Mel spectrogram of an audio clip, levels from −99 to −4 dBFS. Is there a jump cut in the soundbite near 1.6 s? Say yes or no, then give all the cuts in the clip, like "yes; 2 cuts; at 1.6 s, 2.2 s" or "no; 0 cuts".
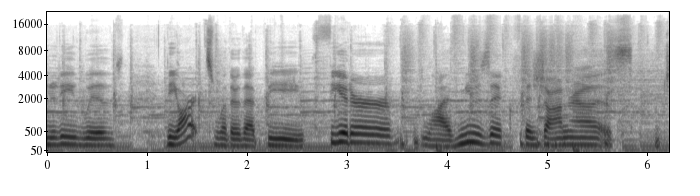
no; 1 cut; at 4.8 s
